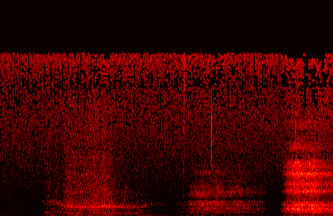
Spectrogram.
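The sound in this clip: Heavy breathing from someone catching their breath, with a few long, noisy breaths rising and falling in waves. The breaths are faint, and the last is slightly louder.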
